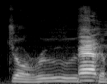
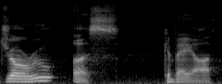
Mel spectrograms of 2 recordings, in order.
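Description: First: The first name is said smoothly without a break. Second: The first name has a glottal stop break inside. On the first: "That's what I've been doing" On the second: "Maybe it needs a little glottal stop in there"

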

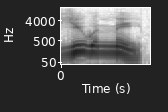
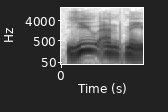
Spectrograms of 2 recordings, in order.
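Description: First: A w sound links 'you' into 'and'. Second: The words are separate, with no linking w sound.

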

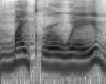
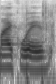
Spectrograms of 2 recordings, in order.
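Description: First: The word is said with all three syllables. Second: The word is squeezed into two syllables. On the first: "It's a microwave, but I don't say it that way" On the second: "It turns into 2 syllables"

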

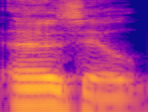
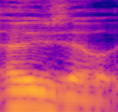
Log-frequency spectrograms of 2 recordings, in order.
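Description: First: The first vowel is a rounded front ö. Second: The first vowel is a plain o. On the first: "I say Ozil ... O with two dots above it is for us" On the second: "Miguel says Ozil"

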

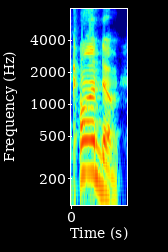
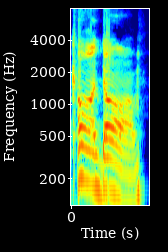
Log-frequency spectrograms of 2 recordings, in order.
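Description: First: The second syllable has a reduced, weak vowel. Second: The second syllable has a full, clear vowel. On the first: The speaker calls it right. "you have 1.5 syllables in that word" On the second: The speaker calls it wrong. "we have 2"

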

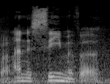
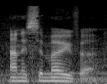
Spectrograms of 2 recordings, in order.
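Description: First: The name is pronounced the Russian way. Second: The name is pronounced the American way. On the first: This is the original native pronunciation. "which is the Russian way" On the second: This is how the player wants her name said. "She said she wants her name to be pronounced the American way"

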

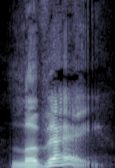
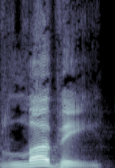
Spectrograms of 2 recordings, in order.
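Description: First: The name is said with a French pronunciation. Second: The name is said without the French pronunciation. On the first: The speaker calls it right. "that's like a French spelling, right? Or a pronunciation" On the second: The speaker calls it wrong. "every single teacher went, Kay Lovey"

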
